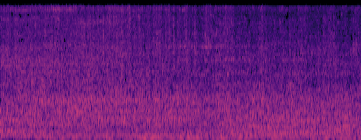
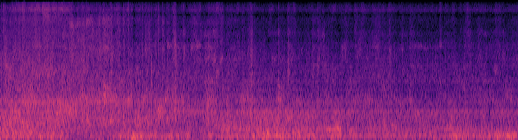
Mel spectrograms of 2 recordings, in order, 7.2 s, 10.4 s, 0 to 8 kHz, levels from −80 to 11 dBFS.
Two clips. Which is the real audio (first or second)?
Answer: first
